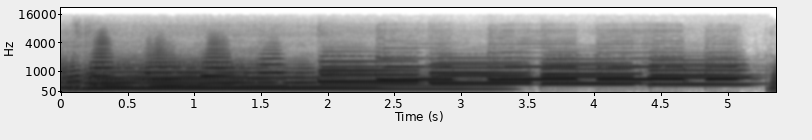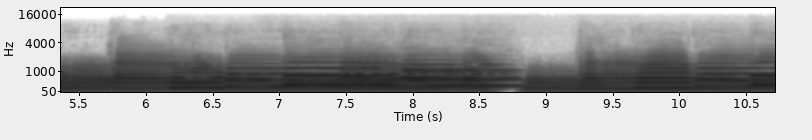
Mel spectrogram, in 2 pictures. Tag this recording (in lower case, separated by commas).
playing trombone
